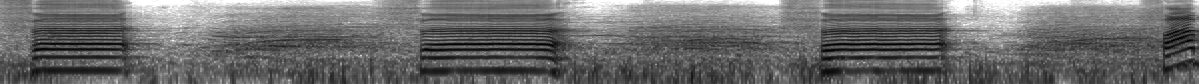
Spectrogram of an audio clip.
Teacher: ফা বলার সময় শুদ্ধ উচ্চারণ হলো উপরের দাঁত নিচের ঠোঁটের সাথে লাগাতে হবে উপরের দুইটা দাঁত কোথায় লাগাইতে হবে নিচের ঠোঁটের সাথে লাগিয়ে এরপরে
